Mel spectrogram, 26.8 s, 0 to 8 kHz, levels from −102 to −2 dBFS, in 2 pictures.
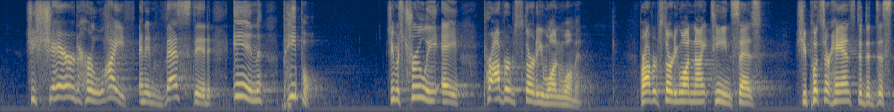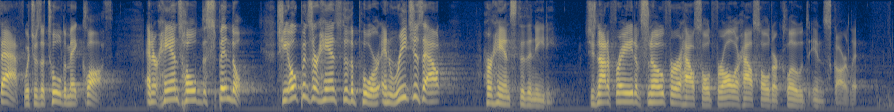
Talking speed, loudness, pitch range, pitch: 155 wpm, -25 LUFS, 160-235 Hz, 195 Hz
